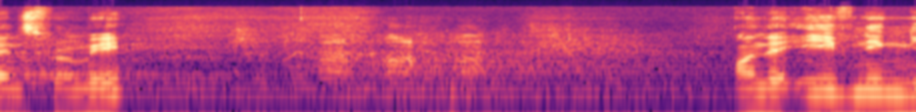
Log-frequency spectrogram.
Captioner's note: laughter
